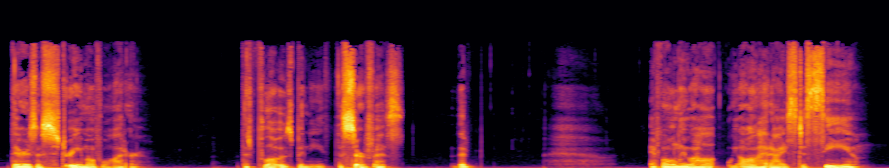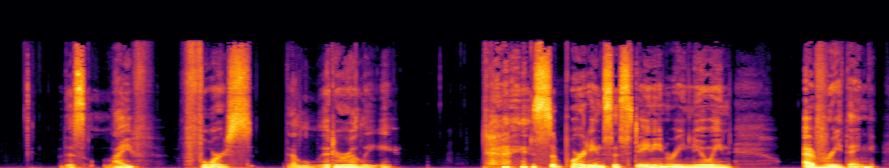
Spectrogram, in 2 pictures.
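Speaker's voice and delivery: trying not to cry, holding back tears. Describing what helps them envision God, holding back tears. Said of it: "I'm trying not to cry".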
